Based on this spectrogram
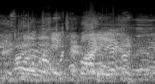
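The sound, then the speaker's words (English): Dense crowd chatter from people packed onto a busy stair, a double stream going up and down toward an office, many overlapping voices blending into a loud, steady hubbub with no single speaker standing out. “he pushed and pulled and butted until he got me through the crowd and right up to the steps which led to the office, where we wedged in as well as we could, and soon found ourselves in the office.”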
